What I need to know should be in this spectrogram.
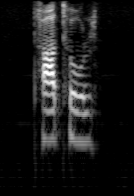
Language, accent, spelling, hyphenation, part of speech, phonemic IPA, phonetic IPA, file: Armenian, Eastern Armenian, թաթուլ, թա‧թուլ, noun, /tʰɑˈtʰul/, [tʰɑtʰúl], Hy-թաթուլ.ogg
- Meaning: 1. paw (front) 2. dialectal form of փաթիլ (pʻatʻil, “tuft, flock of wool”)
